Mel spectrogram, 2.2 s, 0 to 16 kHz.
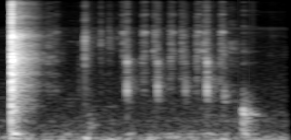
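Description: Plastic housing clip of a Ridgid Gen5 drill's brushless motor assembly snapping apart with one sharp snap, followed by a run of small plastic clicks and a duller knock near the end as the parts are handled.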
